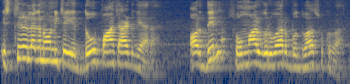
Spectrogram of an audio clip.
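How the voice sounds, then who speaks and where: Man, high voice, casual lesson, chatty, slow verse chanting. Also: animated, darkish tone. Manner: conversational, slips in English words, often says "ठीक है"; chants Sanskrit verses slowly. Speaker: astrologer teaching from scriptures.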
